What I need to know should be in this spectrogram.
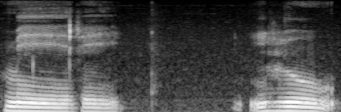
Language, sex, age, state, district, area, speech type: Punjabi, male, 30-45, Punjab, Fazilka, rural, read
